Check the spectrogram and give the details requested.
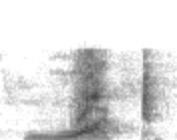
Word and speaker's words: what: আর এখানে আরেকটা বিষয় হচ্ছে এইচ এর সাউন্ডটা আমরা হোয়াট বলি, what, but in a British sound is a what. Okay, what. So H is silent. What, when, why, which, whether, right?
